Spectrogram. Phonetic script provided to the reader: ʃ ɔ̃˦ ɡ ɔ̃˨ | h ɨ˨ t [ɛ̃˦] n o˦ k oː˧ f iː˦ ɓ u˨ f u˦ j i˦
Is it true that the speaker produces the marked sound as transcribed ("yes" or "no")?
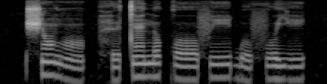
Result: yes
